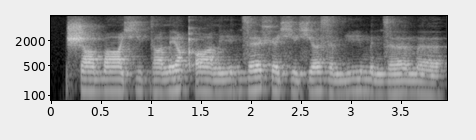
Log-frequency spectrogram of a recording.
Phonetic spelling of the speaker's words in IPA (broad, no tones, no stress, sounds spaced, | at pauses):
ʃ ɑ m ɑː ç i ɡ ɑ l e qʼ ɑː l iː n z ɛ x ɛ ç e ç ɜ z ɛ m iː m e n z ɜː m ɜː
